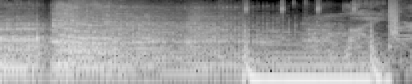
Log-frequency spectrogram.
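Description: A big cat, likely a liger, roars loudly, with deep rumbling growls building into a powerful roar and then a second heavy burst near the end, no voices present.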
